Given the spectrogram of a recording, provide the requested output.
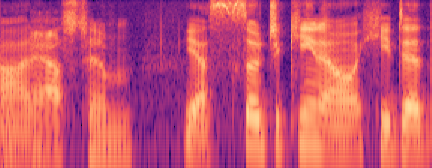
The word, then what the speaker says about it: Giacchino: I'm going to butcher his oh. last name because it's so Italian. – It's Giacchino. – Giacchino.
